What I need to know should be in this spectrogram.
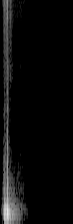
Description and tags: A thump. This was made by me recording myself falling on the floor.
